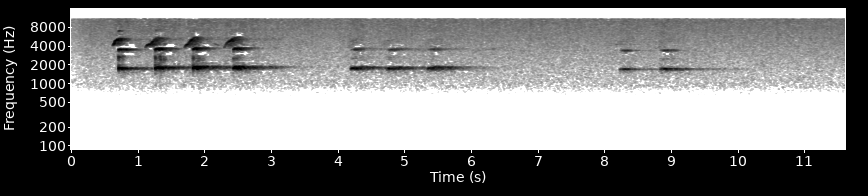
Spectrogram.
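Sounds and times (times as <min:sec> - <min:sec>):
bird calling with steady whistled notes: 0:00.6 - 0:03.2, 0:04.2 - 0:06.0, 0:08.2 - 0:09.6.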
